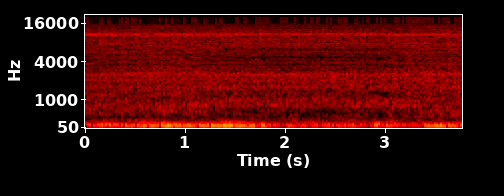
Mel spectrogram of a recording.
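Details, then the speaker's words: 1971 Pontiac GTO with a rebuilt engine after a catastrophic engine explosion, with ceramic-coated headers, 3-inch exhaust and Flowmasters: deep, smooth, even V8 idle with a steady low rumble, no ticks or knocks; quiet and healthy. "But this one's done. He's got a little knick-knack to do to it. You always do that, but she's in there and it sounds good and quiet."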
